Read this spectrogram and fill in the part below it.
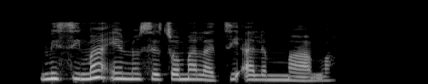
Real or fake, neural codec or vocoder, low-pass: real; none; 7.2 kHz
